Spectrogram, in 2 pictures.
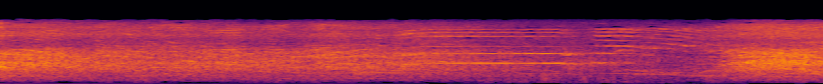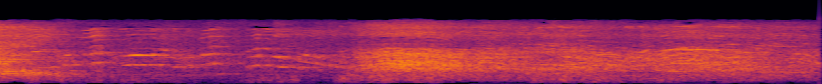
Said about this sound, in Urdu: معاملہ جو ہے وہ صلوات کے نعرے تو خیر مومنین لگاتے ہیں، لگانا چاہیے انہیں، اس لیے کہ خوشی کی بات ہے اور جوش عقیدت میں لگتے ہیں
